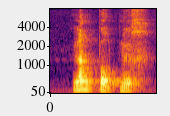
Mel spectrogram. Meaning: a crane fly, mosquito of the family Tipulidae
- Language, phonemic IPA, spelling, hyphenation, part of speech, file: Dutch, /ˈlɑŋ.poːtˌmʏx/, langpootmug, lang‧poot‧mug, noun, Nl-langpootmug.ogg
